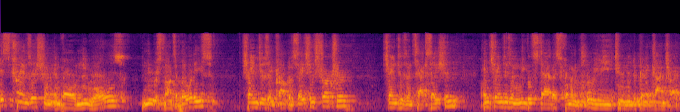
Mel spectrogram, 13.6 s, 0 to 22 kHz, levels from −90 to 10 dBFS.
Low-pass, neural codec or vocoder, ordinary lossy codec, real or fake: 7.2 kHz; codec, 44.1 kHz, 2.6 kbps, SNAC; AAC, 32 kbps; fake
